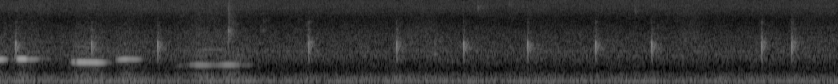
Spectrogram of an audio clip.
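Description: A few short whistled notes at the start, stepping up and down in pitch and fading out after about a second. After that, a faint, even ticking, about three ticks a second.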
